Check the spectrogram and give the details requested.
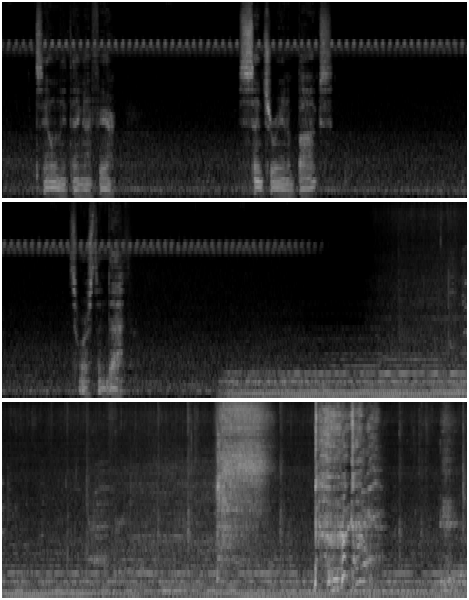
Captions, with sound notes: It's the only thing I fear. A century in a box, it's worse than death. [sniffs and coughs]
